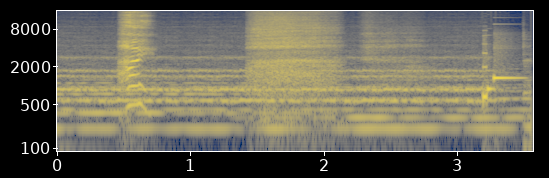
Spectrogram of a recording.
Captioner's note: relieved sigh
